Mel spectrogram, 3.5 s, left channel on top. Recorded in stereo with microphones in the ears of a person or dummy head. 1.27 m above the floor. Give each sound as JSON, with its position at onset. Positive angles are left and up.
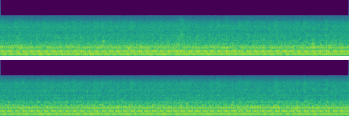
{"t": 0.0, "sound": "a fan", "side_deg": 10, "distance_m": 0.8}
